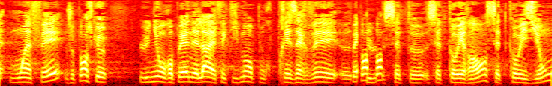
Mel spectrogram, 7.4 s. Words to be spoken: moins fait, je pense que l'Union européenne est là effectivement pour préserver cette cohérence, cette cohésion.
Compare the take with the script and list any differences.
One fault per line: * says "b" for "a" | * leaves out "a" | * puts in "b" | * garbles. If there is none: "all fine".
* garbles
